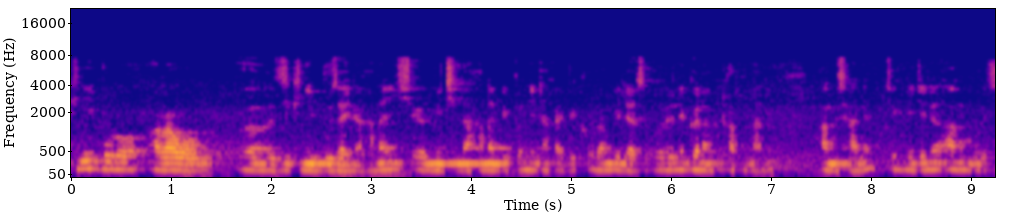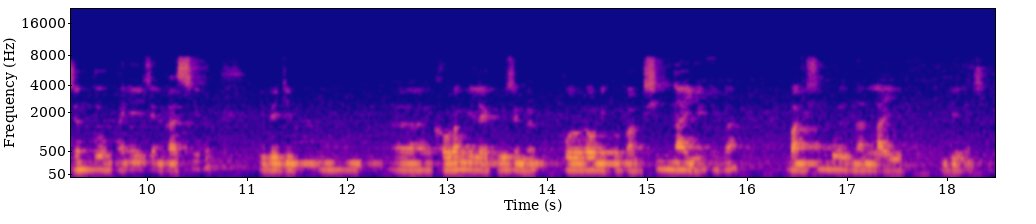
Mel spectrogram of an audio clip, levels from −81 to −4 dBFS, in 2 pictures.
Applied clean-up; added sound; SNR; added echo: none; none; none; none.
